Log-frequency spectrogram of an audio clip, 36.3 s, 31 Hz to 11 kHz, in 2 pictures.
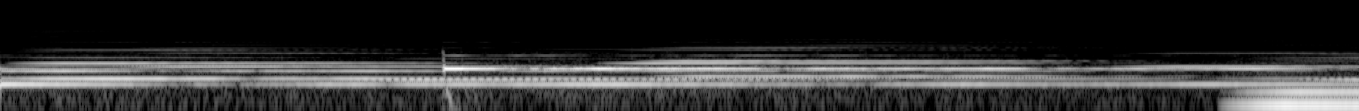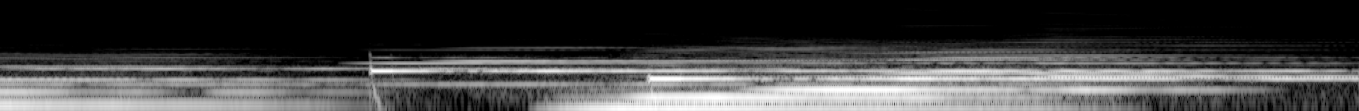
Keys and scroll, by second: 2.1 space, 9.2 ctrl+d.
